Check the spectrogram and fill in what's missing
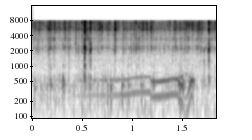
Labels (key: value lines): label: biophony, cascading saw
recorder: HydroMoth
